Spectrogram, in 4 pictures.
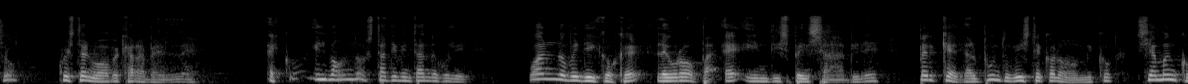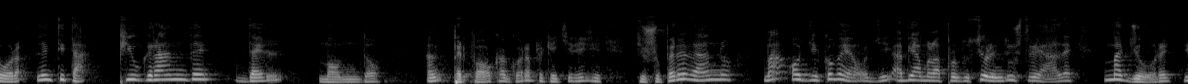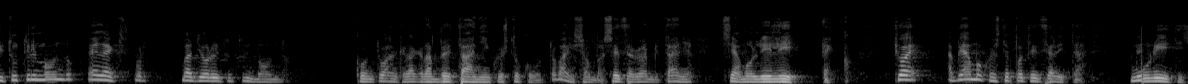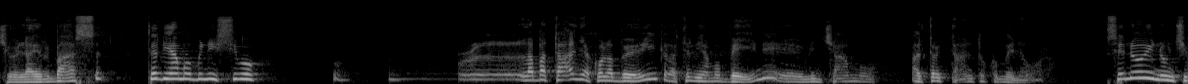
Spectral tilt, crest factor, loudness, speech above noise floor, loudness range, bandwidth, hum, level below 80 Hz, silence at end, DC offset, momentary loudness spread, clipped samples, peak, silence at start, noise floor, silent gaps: -7 dB/octave; 20 dB; -32 LUFS; 44 dB; 5 LU; 10 kHz; none; -60 dBFS; 0 s; under 0.1%; 15 LU; under 0.1%; -12 dBFS; 0 s; -75 dBFS; none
